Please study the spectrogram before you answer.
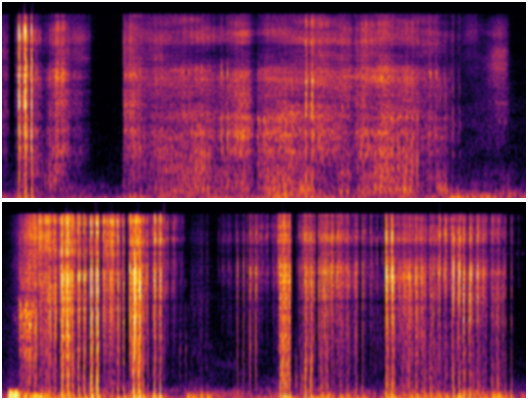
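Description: Fingers rub and scratch the metal screw cap and neck of a small glass bottle full of sand held close to the mic. The result is a bright, dry, tearing rasp in uneven bursts and sustained stretches, broken by brief quiet gaps.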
